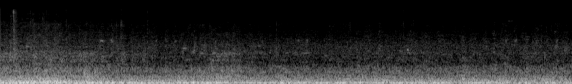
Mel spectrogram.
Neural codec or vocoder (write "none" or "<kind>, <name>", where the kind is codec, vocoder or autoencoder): none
